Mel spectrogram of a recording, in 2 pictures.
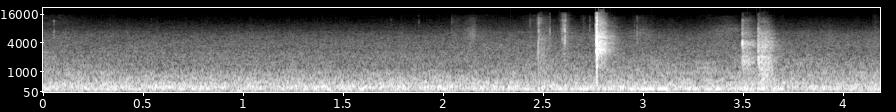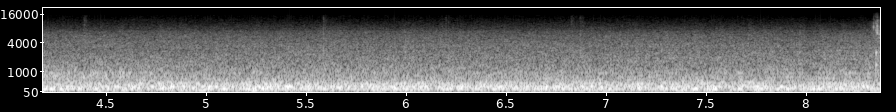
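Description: A Montecristo White Series cigar cap clipped with a cutter, a single sharp snip followed by a brief softer second click, close and isolated against quiet room hiss.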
